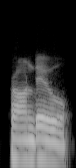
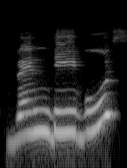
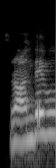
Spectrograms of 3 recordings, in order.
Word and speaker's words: rendezvous: rule so why we don't pronounce it as randy boos any idea it's not english word when it's derived from another language yes it's different a word from french france rendezvous is to meet again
